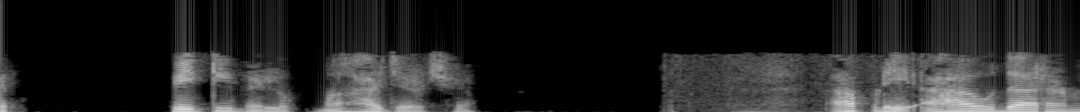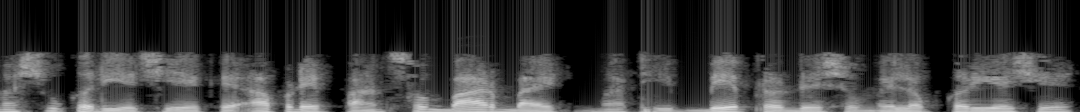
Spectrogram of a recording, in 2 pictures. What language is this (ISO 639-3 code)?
guj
